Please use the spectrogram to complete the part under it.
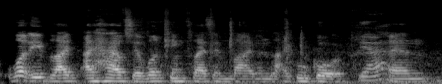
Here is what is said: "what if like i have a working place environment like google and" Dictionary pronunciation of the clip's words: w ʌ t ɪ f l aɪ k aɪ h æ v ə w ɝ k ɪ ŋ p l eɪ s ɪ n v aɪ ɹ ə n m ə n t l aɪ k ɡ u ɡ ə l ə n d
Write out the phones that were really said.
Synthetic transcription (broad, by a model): w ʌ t ɪ f l aɪ k aɪ h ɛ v ə w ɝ k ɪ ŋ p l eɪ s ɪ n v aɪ ə m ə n l aɪ k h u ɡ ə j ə n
